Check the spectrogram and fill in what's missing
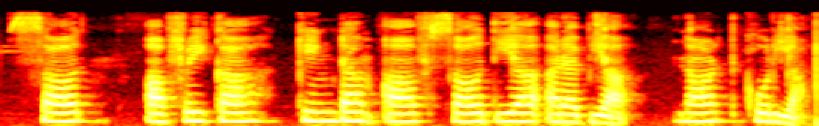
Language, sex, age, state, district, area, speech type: Urdu, female, 18-30, Telangana, Hyderabad, urban, spontaneous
